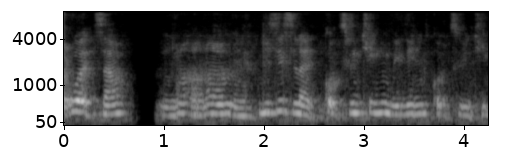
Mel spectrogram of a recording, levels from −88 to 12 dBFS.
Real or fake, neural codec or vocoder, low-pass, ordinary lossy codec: fake; codec, 16 kHz, 4.8 kbps, FACodec; none; none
